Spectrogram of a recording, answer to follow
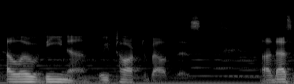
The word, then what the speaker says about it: Elovena: And I ended up with my Elovena, as it's pronounced. Elovena.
